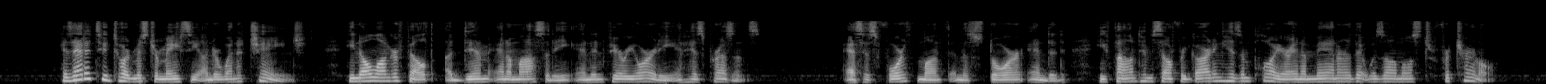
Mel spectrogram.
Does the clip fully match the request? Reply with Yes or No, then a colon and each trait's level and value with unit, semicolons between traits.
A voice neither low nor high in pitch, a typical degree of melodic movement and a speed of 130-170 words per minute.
No: low, 130 Hz; average, 4.1 semitones; average, 160 wpm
